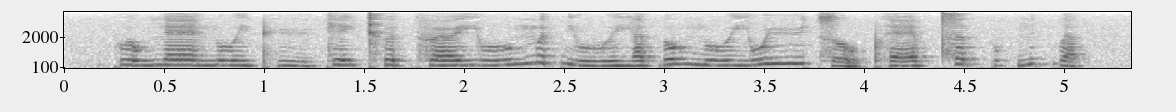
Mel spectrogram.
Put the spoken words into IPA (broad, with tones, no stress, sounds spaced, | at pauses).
kʷ ɐ˨ w ŋ ɛː˨ n̪ uː˨ j pʰ yː˨˩ k e˧ j kʰ ɵ˨˥ t̚ f œː˨˧ j uː˨˥ m ɵ˥ t̚ j uː˨˧ j ɐ˧ t̚ o˥ w n̪ uː˧ j w yː˥ t͡s o˨˩ w pʰ ɛː˨˥ p̚ t͡s ɐ˥ t̚ p ʊ˧ k̚ n̪ ɪ˥ k̚ l ɐ˨˥ k̚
